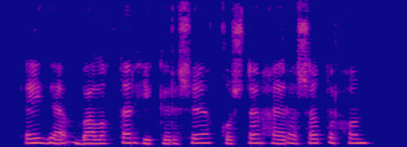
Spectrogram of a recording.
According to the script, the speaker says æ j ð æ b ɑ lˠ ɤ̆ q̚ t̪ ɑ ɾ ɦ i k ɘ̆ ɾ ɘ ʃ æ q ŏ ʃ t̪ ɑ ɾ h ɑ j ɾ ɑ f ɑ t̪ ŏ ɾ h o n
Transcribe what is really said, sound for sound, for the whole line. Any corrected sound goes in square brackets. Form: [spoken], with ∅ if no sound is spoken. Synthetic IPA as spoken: æ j ð æ b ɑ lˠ ɤ̆ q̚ t̪ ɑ ɾ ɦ i k ɘ̆ ɾ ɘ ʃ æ q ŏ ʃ t̪ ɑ ɾ h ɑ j ɾ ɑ [ʃ] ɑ t̪ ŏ ɾ h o n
